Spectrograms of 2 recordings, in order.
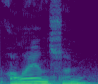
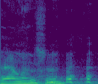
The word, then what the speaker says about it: Alanson: I know you live in Alanson, which some of us mispronounce as Allenson, which I've done frequently, but I didn't do it then, I hope.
